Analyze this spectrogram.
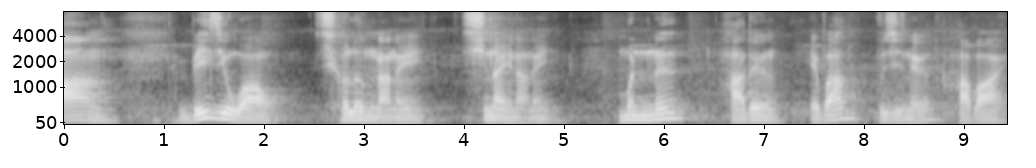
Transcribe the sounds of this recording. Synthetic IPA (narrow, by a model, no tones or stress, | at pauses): aŋ | beziwaw | səlɯŋnanɯj | sinajna̰nʔɯ̰j | mɯnːɯhadɯŋebabuzinɯha̰baj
